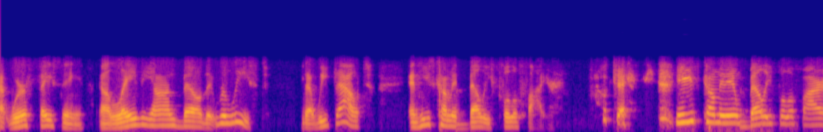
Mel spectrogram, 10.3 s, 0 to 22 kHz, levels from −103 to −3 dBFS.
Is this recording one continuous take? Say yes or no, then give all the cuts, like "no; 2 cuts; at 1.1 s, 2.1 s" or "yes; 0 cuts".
no; 6 cuts; at 1.1 s, 2.7 s, 3.8 s, 4.2 s, 5.7 s, 9.2 s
